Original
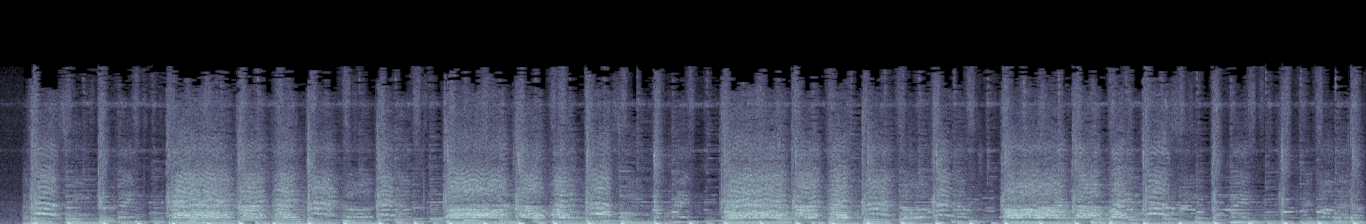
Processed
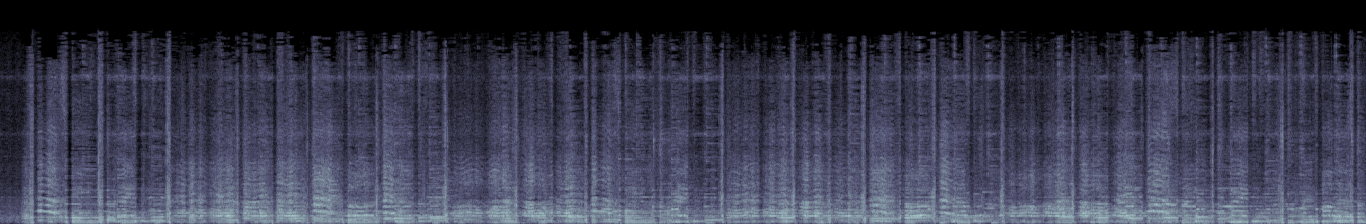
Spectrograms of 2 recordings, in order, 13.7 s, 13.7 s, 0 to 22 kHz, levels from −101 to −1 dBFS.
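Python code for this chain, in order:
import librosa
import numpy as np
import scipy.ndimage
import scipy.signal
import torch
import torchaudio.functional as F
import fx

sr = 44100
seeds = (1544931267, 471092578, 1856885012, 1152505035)

p1 = fx.pitch_heads(x, sr, semitones=3.5)
p2 = fx.over_compress(p1, sr, threshold_db=-28.0, ratio=-0.5)
p3 = scipy.signal.sosfilt(scipy.signal.butter(4, 200.0, 'highpass', fs=sr, output='sos'), p2)
p4 = fx.peak_eq(p3, sr, hz=670.0, db=8.0, octaves=1.5)
p5 = p4 + fx.echo_alternate(p4, sr, ms=594, hz=1400.0, feedback_pct=66, wet_db=-12.0, dry=0)
y = p5 * 10.0 ** (-7.0 / 20.0)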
